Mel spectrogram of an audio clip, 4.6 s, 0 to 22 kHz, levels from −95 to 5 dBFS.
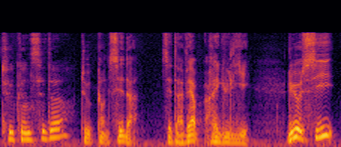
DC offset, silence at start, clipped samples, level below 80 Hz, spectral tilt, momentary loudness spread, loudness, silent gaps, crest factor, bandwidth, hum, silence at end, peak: under 0.1%; 0 s; under 0.1%; -34 dBFS; -6 dB/octave; 12 LU; -18 LUFS; none; 18 dB; 10 kHz; none; 0.15 s; 0 dBFS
